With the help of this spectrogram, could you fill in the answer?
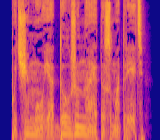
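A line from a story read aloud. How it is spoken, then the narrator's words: Barely audible. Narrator (Russian): Едва слышно произнес Нуци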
